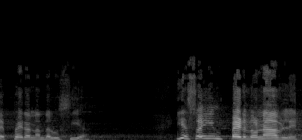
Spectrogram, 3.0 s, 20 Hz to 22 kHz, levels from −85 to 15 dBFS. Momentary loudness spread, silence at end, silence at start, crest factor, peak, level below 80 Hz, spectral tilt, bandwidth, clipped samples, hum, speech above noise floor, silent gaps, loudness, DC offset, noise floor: 20 LU; 0 s; 0 s; 22 dB; -10 dBFS; -74 dBFS; -2 dB/octave; 13 kHz; under 0.1%; none; 37 dB; none; -31 LUFS; under 0.1%; -70 dBFS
